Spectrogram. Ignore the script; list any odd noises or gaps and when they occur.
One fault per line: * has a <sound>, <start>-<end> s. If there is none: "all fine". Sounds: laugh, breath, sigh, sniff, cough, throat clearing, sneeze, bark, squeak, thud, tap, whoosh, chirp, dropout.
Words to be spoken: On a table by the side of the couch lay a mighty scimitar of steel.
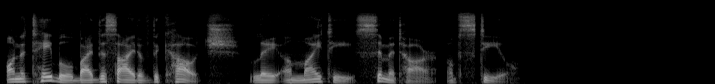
all fine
